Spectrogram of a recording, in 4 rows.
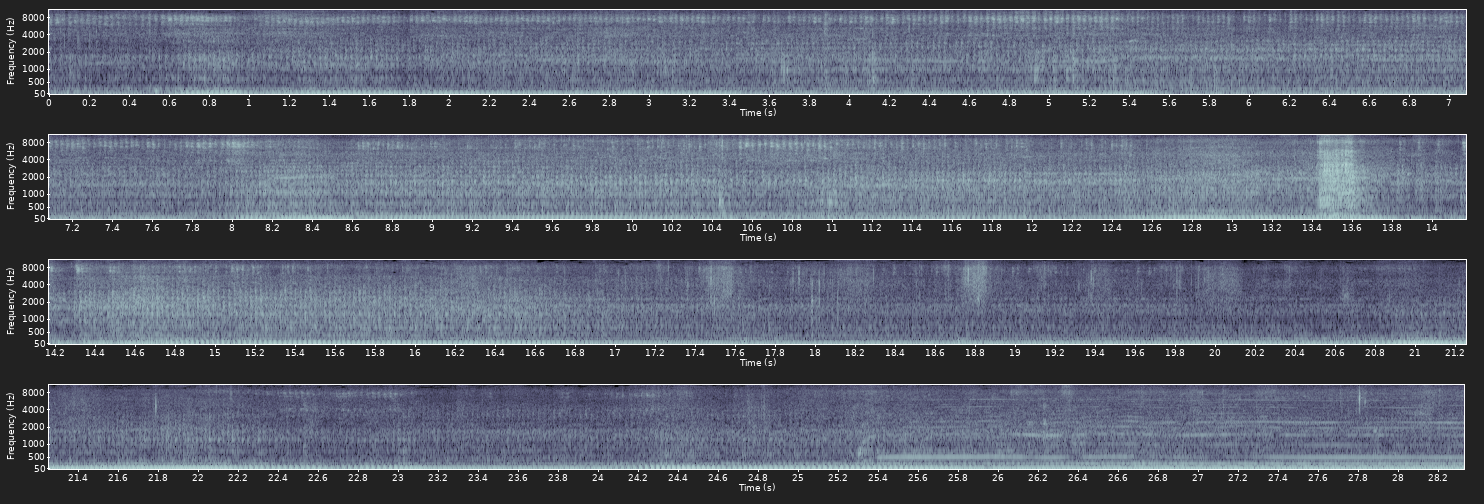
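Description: VW T4 Transporter tipper's engine running and revving as the truck manoeuvres. Near the end a steady whine starts, as the tipper bed is raised.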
